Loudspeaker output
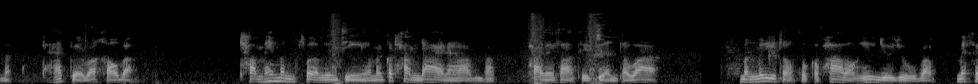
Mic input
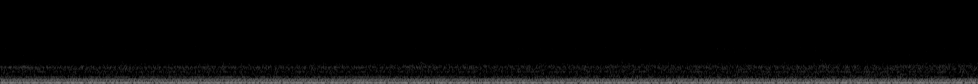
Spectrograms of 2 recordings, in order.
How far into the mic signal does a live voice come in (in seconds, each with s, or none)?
none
